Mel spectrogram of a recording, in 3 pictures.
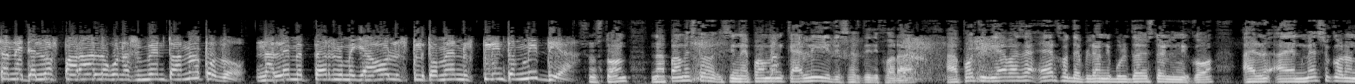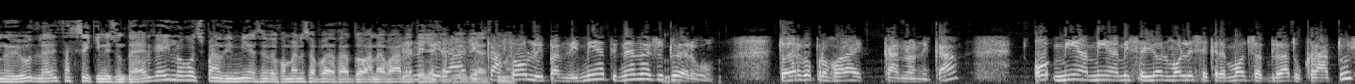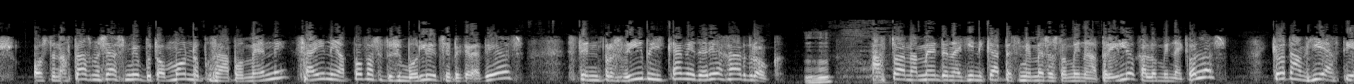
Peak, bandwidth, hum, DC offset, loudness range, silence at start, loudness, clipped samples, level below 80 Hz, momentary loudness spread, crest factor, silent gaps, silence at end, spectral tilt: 0 dBFS; 8.6 kHz; none; under 0.1%; 1 LU; 0 s; -13 LUFS; under 0.1%; -44 dBFS; 5 LU; 12 dB; none; 0 s; -5.5 dB/octave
